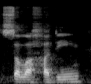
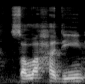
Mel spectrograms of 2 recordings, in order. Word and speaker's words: Salahuddin: entire film or as Saladin as you might see it's spelled in English in reality it's salahuddin Salah is like a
